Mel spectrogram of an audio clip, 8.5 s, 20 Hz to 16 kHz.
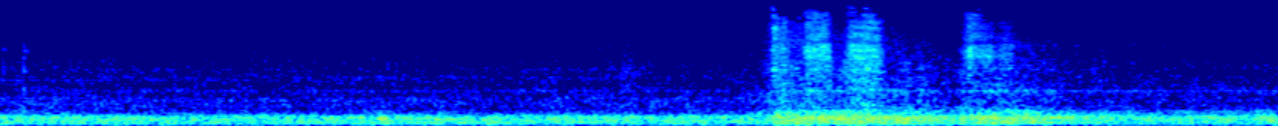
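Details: ZTE Grand X Max 2 phone speaker: quiet hiss, then short bursts of crackling static about five seconds in; sudden static noise glitch of unknown cause.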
